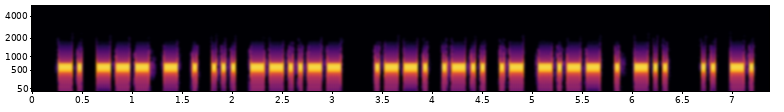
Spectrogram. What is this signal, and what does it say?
Morse code, heard as a keyed tone, about 25 wpm, 600 Hz. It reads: NOTES, PLAYED IN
